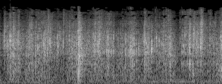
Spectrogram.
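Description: Small clear plastic zip bags crinkling and rustling as they are handled and shuffled, with a run of quick crackles.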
